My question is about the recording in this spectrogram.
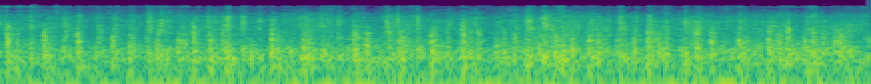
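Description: Mountain bike tyres rolling over the spaced wooden planks of a suspension bridge: a continuous rapid clatter of knocks with the bike and deck rattling under it.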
